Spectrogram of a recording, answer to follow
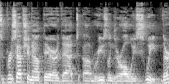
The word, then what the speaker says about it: Riesling: When an I follows an E, it's a long I. When an E follows an I, it's a long E. So Riesling is spelled R-I-E, right? S-L-I-N-G. So it's Riesling.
